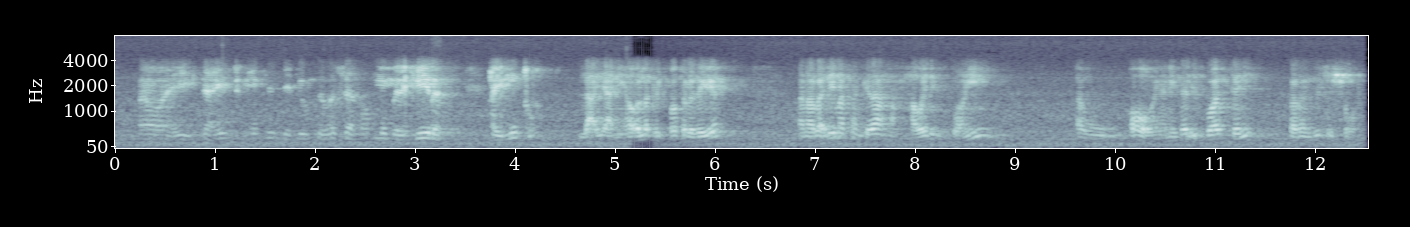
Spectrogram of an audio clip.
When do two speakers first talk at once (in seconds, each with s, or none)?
none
